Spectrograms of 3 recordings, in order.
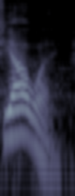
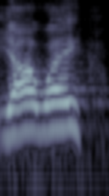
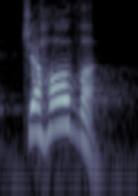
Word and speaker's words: Yahweh: If you take the word Adonai, which means Lord, and you take the vowels from Adonai and drop it in the Yahweh, you can pronounce it Yahweh, or some of the old-time Bible translators did it, they made it Jehovah.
